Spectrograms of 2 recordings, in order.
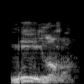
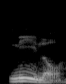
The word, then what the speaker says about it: Niilo: We're here with Niilo of Insomnium. Is that how we pronounce the name? Niilo. Niilo.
